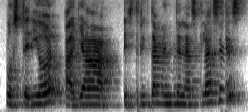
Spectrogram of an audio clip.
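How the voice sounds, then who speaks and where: A woman's voice: fairly high pitch, slow, roomy sound. A Mexican woman in her thirties with a Mexican Spanish accent, chatting casually as an interviewee and rambling with many fillers and restarts. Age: 30s.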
